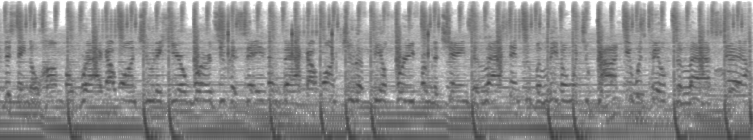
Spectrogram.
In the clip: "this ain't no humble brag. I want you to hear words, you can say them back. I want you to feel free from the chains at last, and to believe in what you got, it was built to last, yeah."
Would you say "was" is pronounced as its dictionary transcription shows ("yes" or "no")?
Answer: yes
